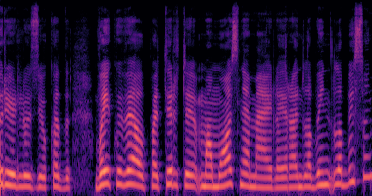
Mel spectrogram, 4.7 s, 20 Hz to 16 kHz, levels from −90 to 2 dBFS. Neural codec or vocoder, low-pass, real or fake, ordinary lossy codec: none; 14.4 kHz; real; Opus, 64 kbps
